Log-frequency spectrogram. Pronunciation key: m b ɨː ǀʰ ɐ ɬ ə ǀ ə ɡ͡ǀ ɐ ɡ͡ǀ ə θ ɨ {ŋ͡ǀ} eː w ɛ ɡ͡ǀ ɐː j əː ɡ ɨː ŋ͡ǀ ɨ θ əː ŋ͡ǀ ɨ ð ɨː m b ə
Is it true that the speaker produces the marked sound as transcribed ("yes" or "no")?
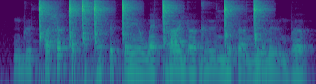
no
